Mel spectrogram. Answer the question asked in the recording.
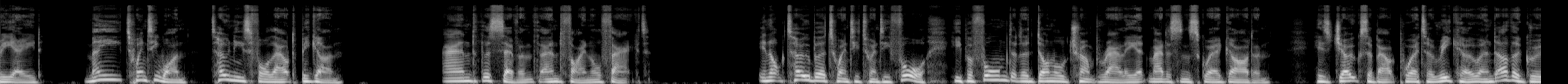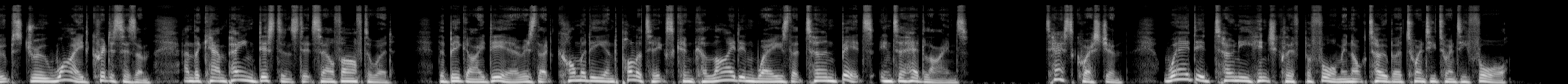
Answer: Correct answer, Madison Square Garden.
